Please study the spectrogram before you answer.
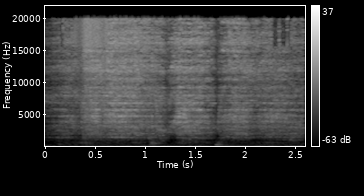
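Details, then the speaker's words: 701 Supermoto front brake that pulses in turns and hard stops despite bleeding, ABS off and new pads: soft scraping swish about every three-quarters of a second as the wheel turns, louder at one spot, rotor rubbing; fixed by replacing the front disc. "you can hear it rubbing more so at one spot than another"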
